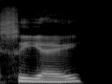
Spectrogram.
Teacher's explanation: British accent tends to soften the R, so car sounds more like CA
